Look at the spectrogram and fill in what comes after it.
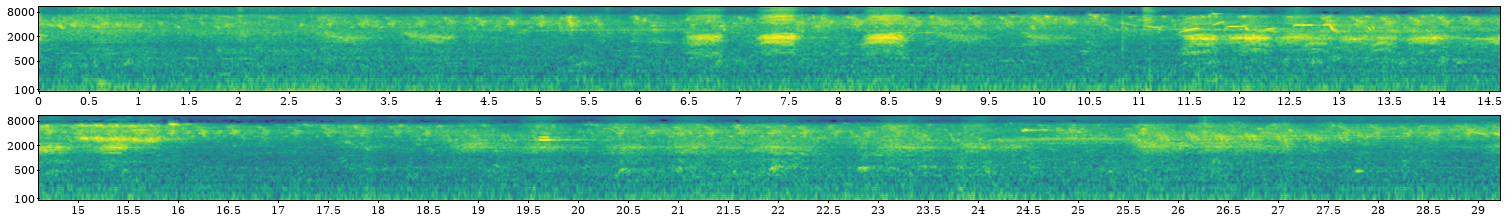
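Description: Birds calling: short calls repeated a few at a time, with faint higher chirps, over a steady low rumble.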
